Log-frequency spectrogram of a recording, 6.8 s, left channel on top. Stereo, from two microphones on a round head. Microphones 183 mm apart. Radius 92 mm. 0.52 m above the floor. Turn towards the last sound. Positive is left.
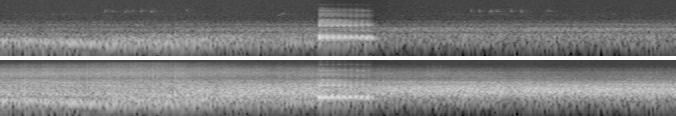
turn(degrees=-40)  # may be behind; listen again after turning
